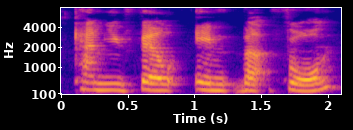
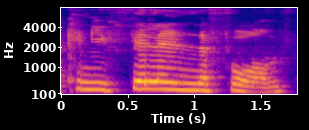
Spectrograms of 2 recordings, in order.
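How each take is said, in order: First: Each word is said separately, without linking. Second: The words run together, with fill linked to in. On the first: The speaker calls it wrong. "We would not sound like a robot" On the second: The speaker calls it right. "We want to bring them together"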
